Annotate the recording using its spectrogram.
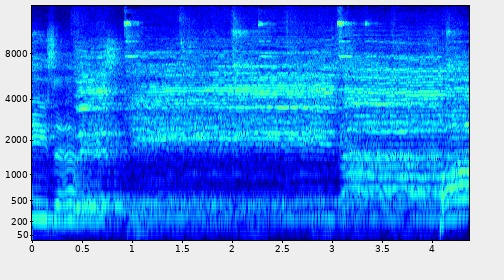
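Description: Church choir singing long held notes with keyboard accompaniment; a new chord comes in about three seconds in.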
